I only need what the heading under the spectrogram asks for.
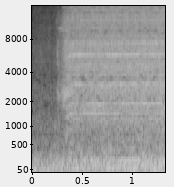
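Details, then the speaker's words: New brushless cordless impact wrench (INGCO 500 Nm) in a two-wheeler mechanic shop, run on its high setting after low and medium: sharp, steady high-pitched whir rising to full speed and holding evenly; normal high-speed run. "అది ఈ sound చూస్తే కనుకోవచ్చు అనమాట. మనం అసలు ఎంత fast తిరుగుతుంది ఎంత high machine అనమాట."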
